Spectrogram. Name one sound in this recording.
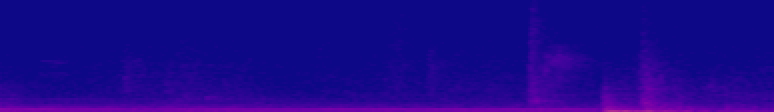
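A piano's last chord rings and dies away.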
